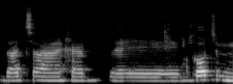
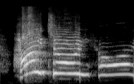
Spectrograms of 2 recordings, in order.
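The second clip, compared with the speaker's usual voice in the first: shrill, full-volume, high-pitched shout; 8 dB louder than usual. Greeting Tori mid-conversation without noticing, shouting. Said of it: "Oh gosh, I'm shouting. Sorry".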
